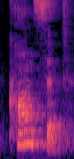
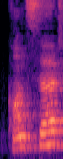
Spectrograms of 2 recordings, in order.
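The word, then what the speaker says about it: concept: उसी तरीके से कॉन्सेप्ट, कॉन्सेप्ट, कॉन्सर्ट नहीं, अक्सर लोग हिंदुस्तान के बल्कि इस बर्रे सगीर के अक्सर लोग इसको कॉन्सर्ट कहते हैं। नहीं, कॉन्सर्ट नहीं है ये, कॉन्सेप्ट, कॉन्सेप्ट, बस इतना ही है।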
